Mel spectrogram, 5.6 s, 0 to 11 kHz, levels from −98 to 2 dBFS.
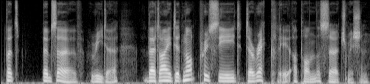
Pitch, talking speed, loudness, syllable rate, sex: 115 Hz, 140 wpm, -18 LUFS, 4.7 syllables/s, male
